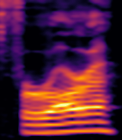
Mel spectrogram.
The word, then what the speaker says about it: Ferrara: As mayor of Knox City, we bought a couple of fire trucks off of Ferrara Fire Department. Am I saying it correctly? It's Ferrara.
